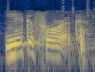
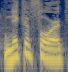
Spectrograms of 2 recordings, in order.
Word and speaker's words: Nikiforuk: Nikiforuk. – Nikiforuk from Calgary.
